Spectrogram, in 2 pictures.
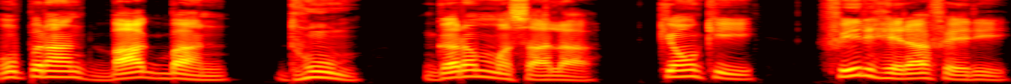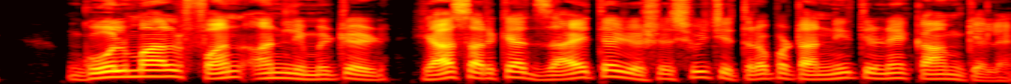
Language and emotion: Goan Konkani, neutral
